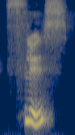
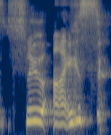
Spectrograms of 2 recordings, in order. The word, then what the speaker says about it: sluice: But anyway, but for some reason I pronounce it slew eyes, but it's like juice. You see the word juice, Juice. Well, here it's written the same. So except that at the beginning it starts with Sluice.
